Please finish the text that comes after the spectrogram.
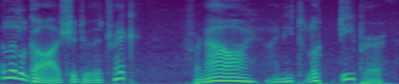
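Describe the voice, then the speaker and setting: Man acting as obsessed male researcher, audio drama monologue, eerie wonder, halting phrases, extremely varied intonation. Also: lowish voice, wildly swooping pitch, slight background noise. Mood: halting, distracted. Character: eerily fascinated male field researcher slipping into madness. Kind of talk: audio fiction monologue, recorded field log.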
